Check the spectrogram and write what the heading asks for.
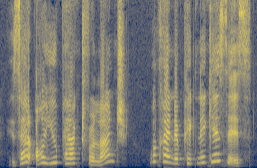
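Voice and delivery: high, loud indignant complaint; a high exasperated friend; indignant Susie. A narrator's reading. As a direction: scold him for packing badly. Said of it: "Susie said when she looked".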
